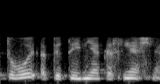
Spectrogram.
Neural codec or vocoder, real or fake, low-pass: none; real; 3.6 kHz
